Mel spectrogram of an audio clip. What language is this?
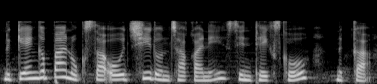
Garo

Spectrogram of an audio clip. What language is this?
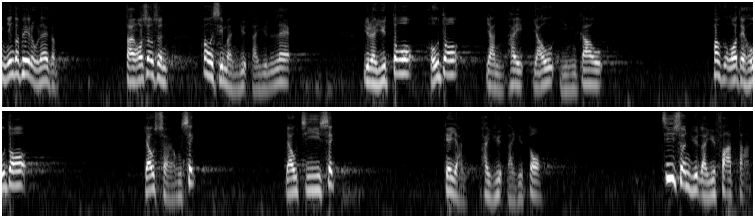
Cantonese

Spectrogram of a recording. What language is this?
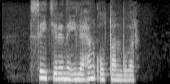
Bashkir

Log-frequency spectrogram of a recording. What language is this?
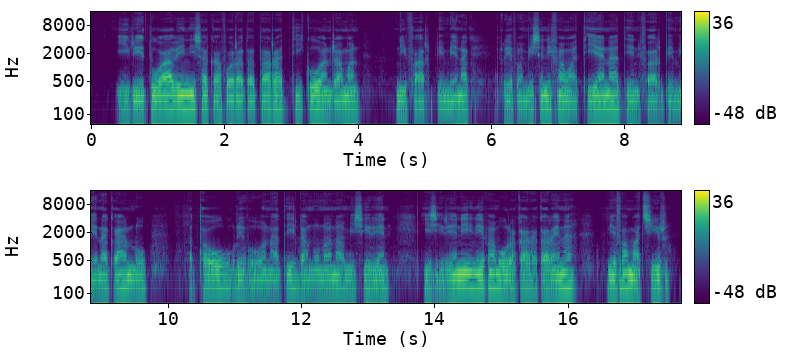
Malagasy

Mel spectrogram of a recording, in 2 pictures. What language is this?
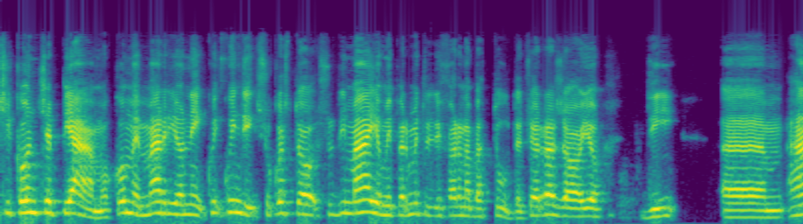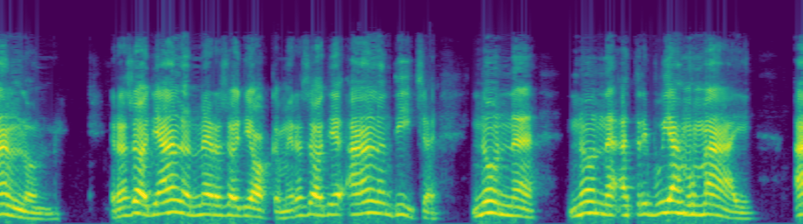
Italian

